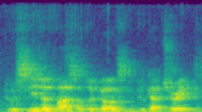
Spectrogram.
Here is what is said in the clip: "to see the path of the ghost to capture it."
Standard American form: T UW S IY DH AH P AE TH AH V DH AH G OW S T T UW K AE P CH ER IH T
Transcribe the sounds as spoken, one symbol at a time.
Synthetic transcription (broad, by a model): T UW S IY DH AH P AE S AH V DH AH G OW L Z T UW K AE P CH ER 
